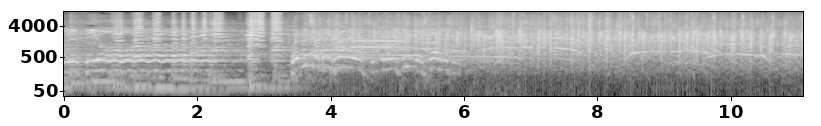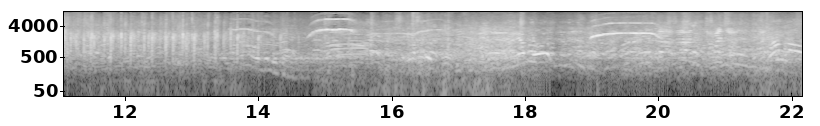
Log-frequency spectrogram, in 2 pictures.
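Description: A band plays trumpets and guitars outdoors.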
